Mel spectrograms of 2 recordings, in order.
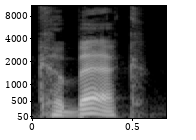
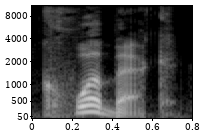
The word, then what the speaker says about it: Quebec: You may have noticed that I pronounce the word Quebec, Quebec, unlike in some places of the United States where the word is pronounced Quebec.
